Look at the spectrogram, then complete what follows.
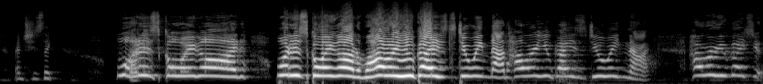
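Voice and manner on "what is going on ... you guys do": frantic shrieking, very high and very loud. Retelling how a friend's mom reacted to strange behavior, imitating her losing it. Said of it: "like, losing it".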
